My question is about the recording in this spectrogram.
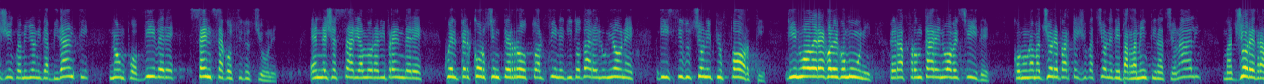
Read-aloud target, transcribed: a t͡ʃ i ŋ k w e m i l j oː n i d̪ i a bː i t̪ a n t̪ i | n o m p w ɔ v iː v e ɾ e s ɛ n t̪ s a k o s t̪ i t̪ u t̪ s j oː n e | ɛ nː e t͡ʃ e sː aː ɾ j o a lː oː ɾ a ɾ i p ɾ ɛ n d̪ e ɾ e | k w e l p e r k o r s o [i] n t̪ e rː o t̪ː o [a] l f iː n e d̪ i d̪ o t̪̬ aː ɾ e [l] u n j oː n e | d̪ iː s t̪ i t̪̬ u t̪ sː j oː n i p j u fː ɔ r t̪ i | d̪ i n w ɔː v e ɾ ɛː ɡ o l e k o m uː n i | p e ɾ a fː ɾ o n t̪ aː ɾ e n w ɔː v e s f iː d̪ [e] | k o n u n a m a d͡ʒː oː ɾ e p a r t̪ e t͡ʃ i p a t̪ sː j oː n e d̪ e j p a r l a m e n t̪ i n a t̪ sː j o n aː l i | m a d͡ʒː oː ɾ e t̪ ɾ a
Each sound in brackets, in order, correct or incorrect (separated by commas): correct, correct, correct, correct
